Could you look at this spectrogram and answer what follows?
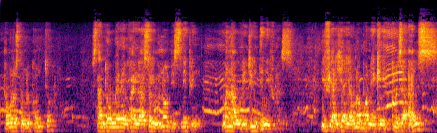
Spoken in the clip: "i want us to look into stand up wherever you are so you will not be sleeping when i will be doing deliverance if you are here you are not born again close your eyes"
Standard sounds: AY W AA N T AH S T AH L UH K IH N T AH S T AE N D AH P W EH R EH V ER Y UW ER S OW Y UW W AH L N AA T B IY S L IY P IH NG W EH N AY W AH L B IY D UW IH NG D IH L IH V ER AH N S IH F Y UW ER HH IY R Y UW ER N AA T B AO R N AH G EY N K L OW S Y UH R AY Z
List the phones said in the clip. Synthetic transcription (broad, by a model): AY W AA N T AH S T AH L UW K IH N T AH S T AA N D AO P W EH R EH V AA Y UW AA S OW Y UW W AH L N AA T B IY S N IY P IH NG W EH N AY W AH L B IY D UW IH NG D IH N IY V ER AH S IH F Y UW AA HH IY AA Y UW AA N AA T B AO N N AH G EY N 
